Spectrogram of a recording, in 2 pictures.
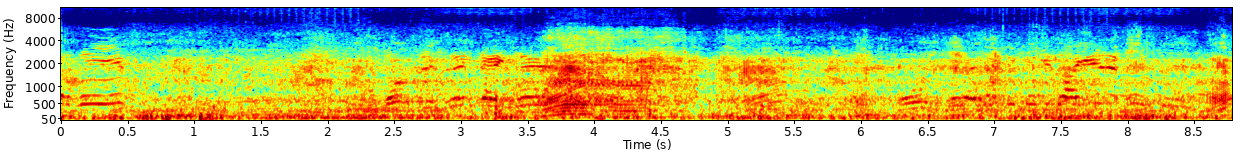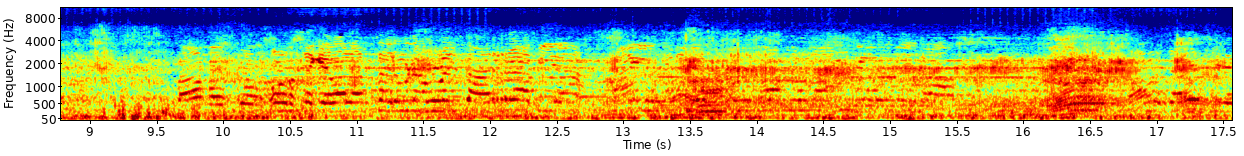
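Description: Several motocross bikes' engines revving up and down as riders race and jump the track.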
